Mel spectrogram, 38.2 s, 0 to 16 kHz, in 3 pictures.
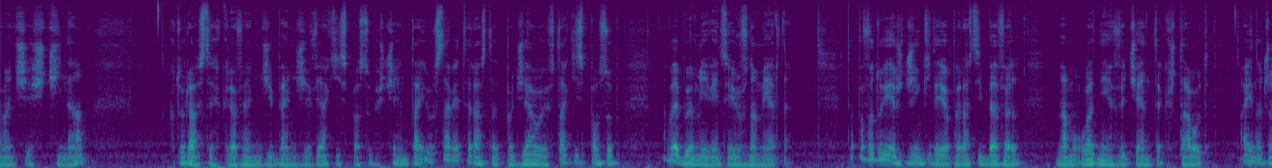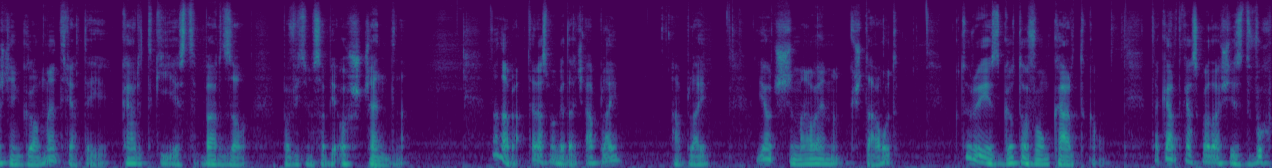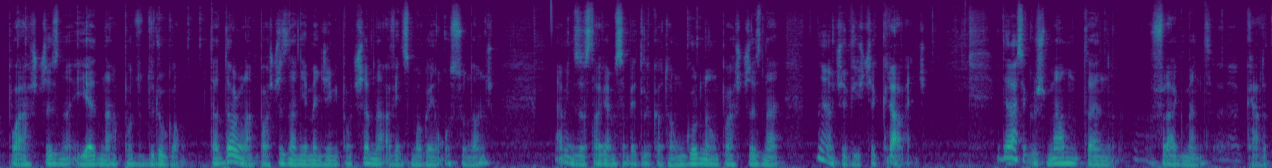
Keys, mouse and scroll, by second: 6.5-6.9 scroll down 1, 6.9-8.5 middle drag, 9.3-10.1 scroll down 1, 10.1-11.9 middle drag, 13.1-14.7 middle drag, 18.3 click, 20.0 Tab, 20.8-23.7 middle drag, 24.2 ctrl+Tab, 25.5-28.8 right drag, 29.0 x, 30.4-32.7 middle drag, 32.3 right click, 33.0-34.7 middle drag, 34.9 Tab.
